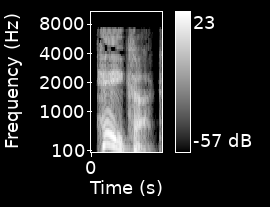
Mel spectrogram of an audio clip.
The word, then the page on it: haycock: British English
